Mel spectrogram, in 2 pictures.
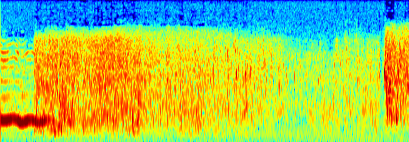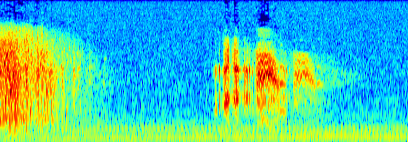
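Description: Cartoon sound effects for a tumble down a grassy slope: a rushing noise that fades over about three seconds, then a sudden short crash about four seconds in. A few brief squeaky cries come near the end.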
